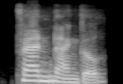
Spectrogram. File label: "fandangle", Indian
